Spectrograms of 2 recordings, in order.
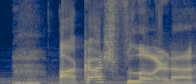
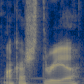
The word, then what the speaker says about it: Akash'Thriya: I just call it Akash'Thriya. Akash, Florida. No, Akash'Thriya.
